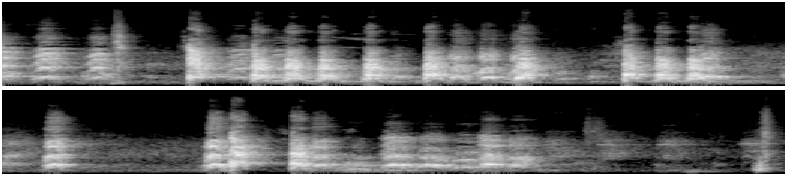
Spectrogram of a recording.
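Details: Five-month-old female Alsatian puppy, found stray near Weymouth and offered for rehoming, barks repeatedly in fast, uneven volleys, short yelping barks running together before brief pauses, tailing off into scattered single barks.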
